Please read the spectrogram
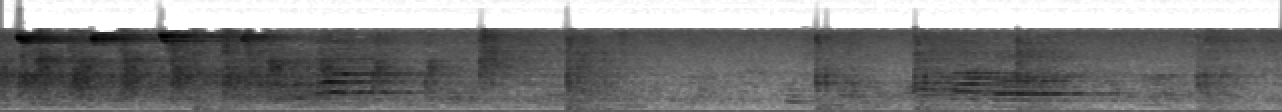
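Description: Basketball shoes squeaking in short high chirps on the hardwood gym floor, then a few thuds of a basketball bouncing, with players and crowd voices calling out in the echoing gym.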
